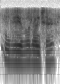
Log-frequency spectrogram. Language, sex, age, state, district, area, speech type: Maithili, male, 30-45, Bihar, Sitamarhi, rural, conversation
